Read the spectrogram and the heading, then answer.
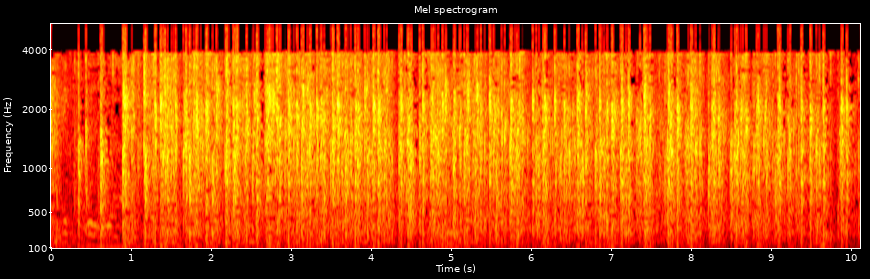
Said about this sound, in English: And with that, I'd just like to stand and give you an applause for everything you've done.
